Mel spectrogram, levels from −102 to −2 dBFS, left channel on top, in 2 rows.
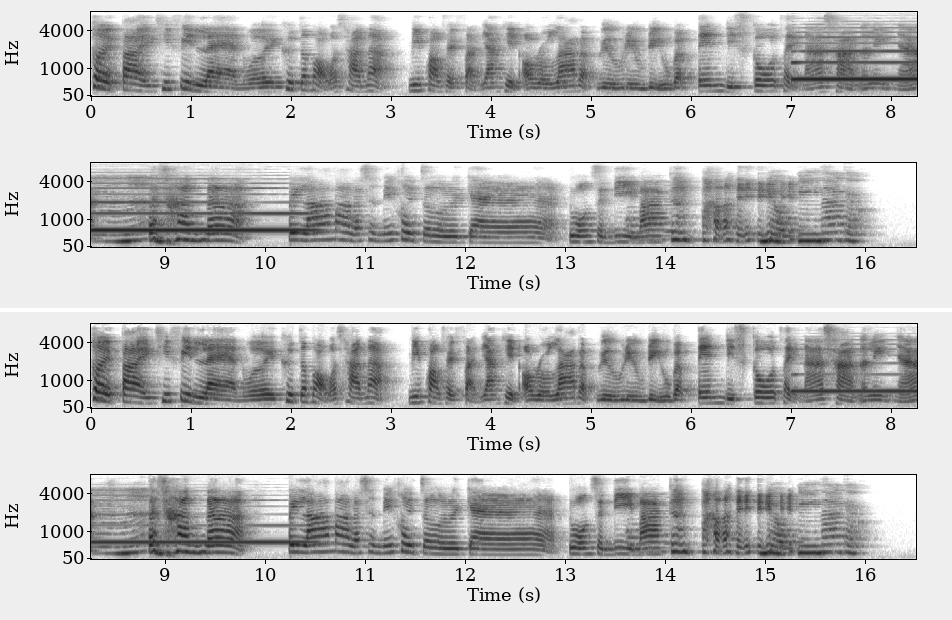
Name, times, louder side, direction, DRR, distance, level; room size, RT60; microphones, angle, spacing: voice 1, 0.0-8.3 8.8-9.8 10.2-14.9, right 4 dB, 50° right, 10 dB, 0.7 m, -27 dB
Wind instrument woodwind instrument, 7.0-10.6, left 7 dB, 45° left, 0.9 m, -23 dB
voice 2, 8.2-9.0 13.6-14.1 14.9-16.0, left 1 dB, 15° right, -3 dB, 1.5 m, -28 dB
11.5 x 5.0 x 2.9 m, 0.38 s
head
